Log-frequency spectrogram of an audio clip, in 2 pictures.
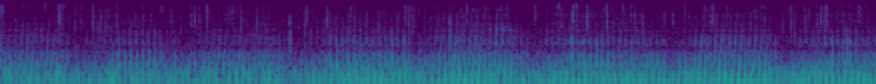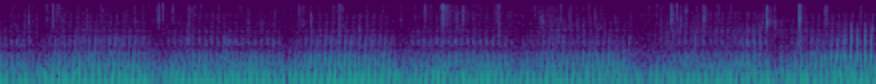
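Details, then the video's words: Cat's low purr pulsing in regular breath cycles under busy fireplace crackling, the snapping of burning wood almost as prominent as the soft rumble. "Purring Cat with Cozy Crackling Fireplace Sound"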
